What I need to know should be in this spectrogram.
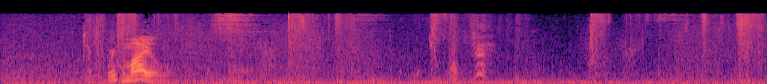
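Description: Web lines shoot and snap with sharp whooshes.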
